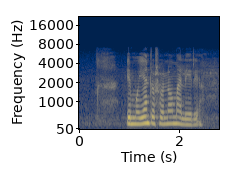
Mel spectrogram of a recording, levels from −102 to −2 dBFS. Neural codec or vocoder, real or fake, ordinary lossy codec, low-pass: none; real; none; 7.2 kHz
